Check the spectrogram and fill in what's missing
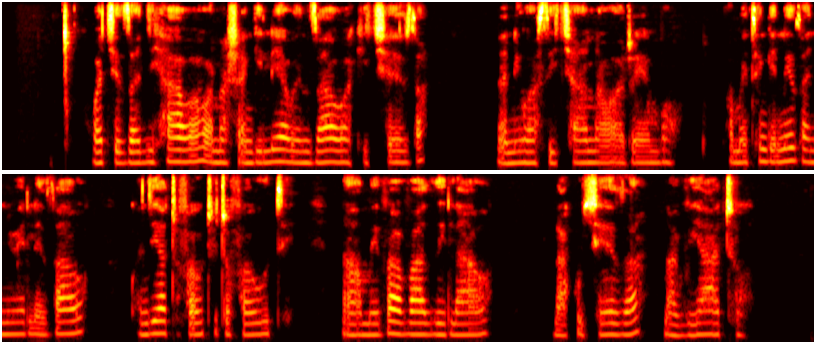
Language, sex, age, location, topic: Swahili, female, 18-24, Kisumu, government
